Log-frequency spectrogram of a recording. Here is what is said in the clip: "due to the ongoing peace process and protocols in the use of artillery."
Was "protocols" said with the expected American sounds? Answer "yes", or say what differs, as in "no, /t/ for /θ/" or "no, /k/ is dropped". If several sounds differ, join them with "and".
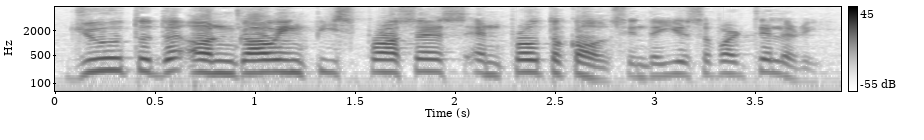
no, /s/ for /z/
